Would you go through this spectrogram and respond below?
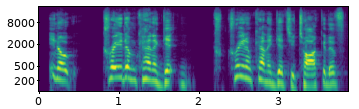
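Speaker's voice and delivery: normal talking voice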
